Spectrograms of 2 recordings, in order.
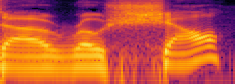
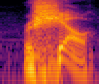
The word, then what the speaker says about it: Roshel: The company is Rochelle. R-O-S-H-E-L. Rochelle, yes. I'm pretty sure I'm saying that properly.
